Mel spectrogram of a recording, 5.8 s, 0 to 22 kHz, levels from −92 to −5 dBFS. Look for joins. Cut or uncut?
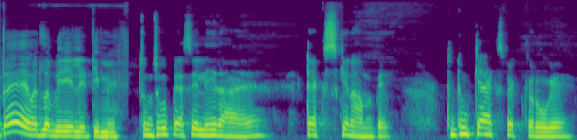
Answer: cut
